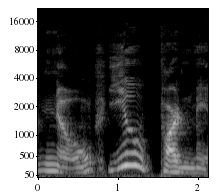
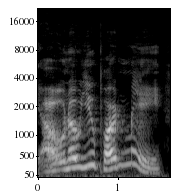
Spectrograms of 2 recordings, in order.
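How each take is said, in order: First: Slow, playful challenge on "you"; mock fighting. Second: High, loud, drawn-out comeback; escalated mock fighting. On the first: Two laughing strangers squaring up over manners, mock combative. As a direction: square up in jest, drawing out the words. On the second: Laughing stranger fires back over manners, mock outraged. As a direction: top the challenge, pitched up and louder. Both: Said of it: "we put our dukes up".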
